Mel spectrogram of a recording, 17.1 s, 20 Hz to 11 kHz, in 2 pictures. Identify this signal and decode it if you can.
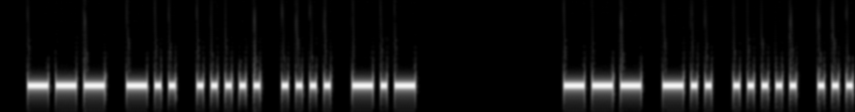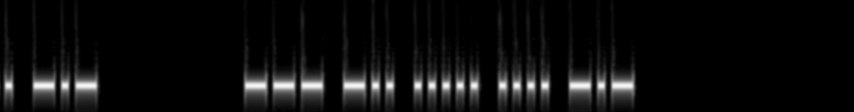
Morse code, heard as a keyed tone, about 17 wpm, 700 Hz. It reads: OD5HK OD5HK OD5HK
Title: DXCC-100 Call Signs - 5 Characters - Repeated 3x - 17wpm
